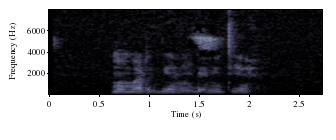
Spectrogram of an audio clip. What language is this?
Luo (Kenya and Tanzania)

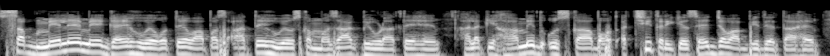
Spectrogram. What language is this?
Urdu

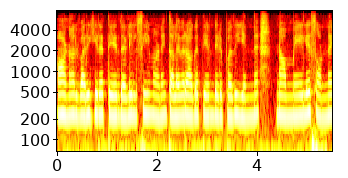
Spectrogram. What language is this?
Tamil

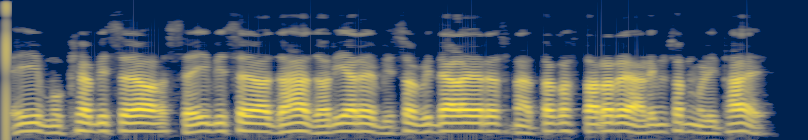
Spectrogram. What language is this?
Odia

